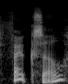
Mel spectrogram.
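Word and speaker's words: forecastle: here we've got the four castle or focus pronounced folk soul yes it says and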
